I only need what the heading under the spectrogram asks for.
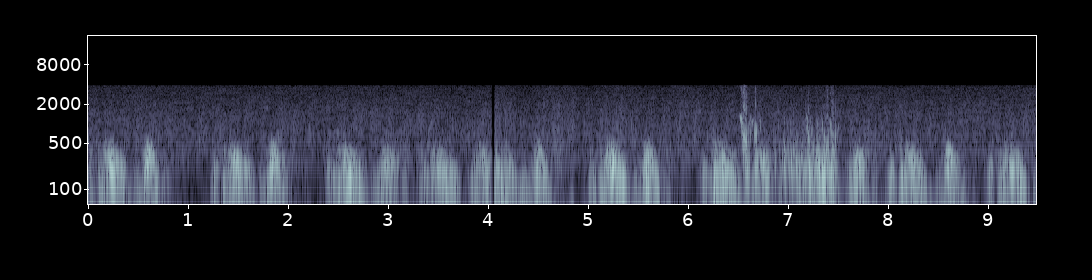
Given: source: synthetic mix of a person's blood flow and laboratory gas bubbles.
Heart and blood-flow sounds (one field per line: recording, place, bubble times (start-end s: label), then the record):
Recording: Doppler ultrasound of blood flow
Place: precordium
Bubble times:
6.49-6.76 s: bubbles
6.84-7.53 s: bubbles
From the record:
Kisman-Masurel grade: 212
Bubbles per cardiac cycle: several, 3 to 8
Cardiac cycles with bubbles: 1 to 10%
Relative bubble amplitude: moderate (0.250 to 0.450)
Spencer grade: 1 (occasional bubble signal discernible with the cardiac motion signal, with majority of cardiac periods free of bubbles)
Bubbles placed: anywhere in the cardiac cycle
